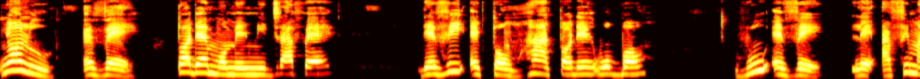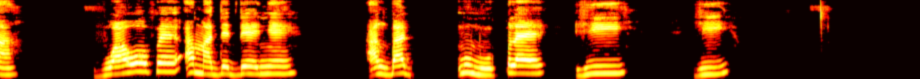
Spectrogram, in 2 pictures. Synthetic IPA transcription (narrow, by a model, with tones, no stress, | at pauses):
ɲɔ̃˦lu˨ | e˨ve˨ | t̪ɔ˦ɖe˦mɔ̃˨mẽ˨mĩ˨d͡ʒɾa˦ɸe˦ | ɖe˨vi˦e˨t̪ɔ˨mɦã˦t̪ɔ˦ɖe˦wo˦ɡ͡bɔ˦ | βu˦e˨ve˨ | le˨a˨fi˦mã˨ | βu˨a˨wo˦ɸe˦a˦mã˨d̪e˦d̪e˦ɲɛ̃˦ | a˨ɡ͡ba˦ | mũ˦mũ˨k͡ple˦ | ji˦ | ji˦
